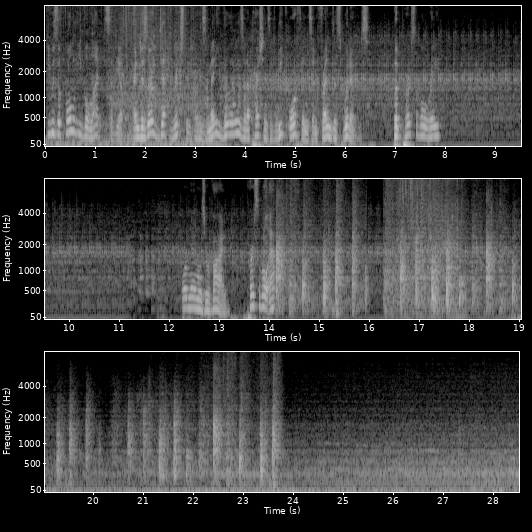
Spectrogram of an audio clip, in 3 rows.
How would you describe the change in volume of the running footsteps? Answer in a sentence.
The volume of the running footsteps goes down, then up.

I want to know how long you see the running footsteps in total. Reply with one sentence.
You can hear the running footsteps for 10 seconds altogether.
